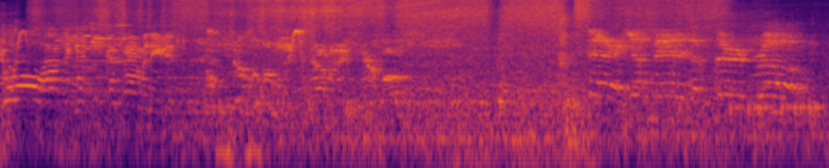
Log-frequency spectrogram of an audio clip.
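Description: Dark-ride show audio with animated character voices and effects, over a steady hiss that cuts off suddenly about seven seconds in.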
